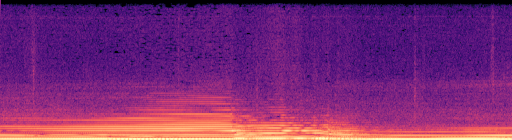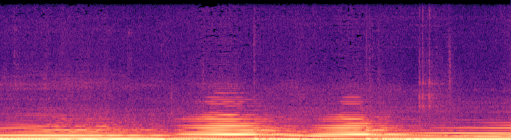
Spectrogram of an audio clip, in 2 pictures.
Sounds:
playing clarinet

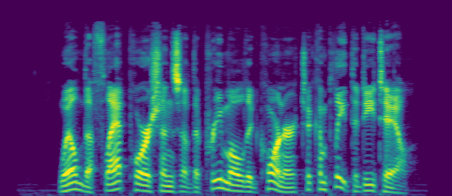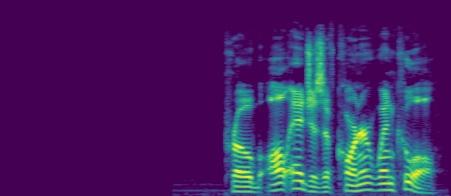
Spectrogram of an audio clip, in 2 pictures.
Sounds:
Speech

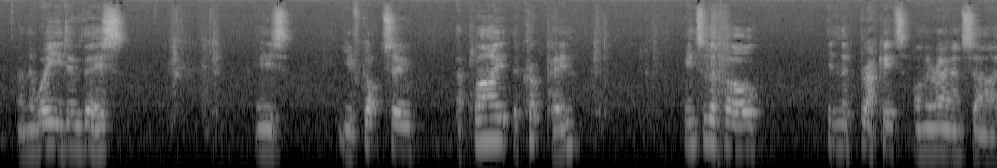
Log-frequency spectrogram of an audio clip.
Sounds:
Speech

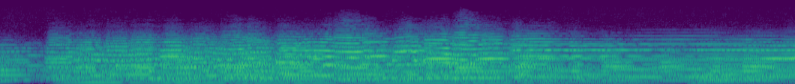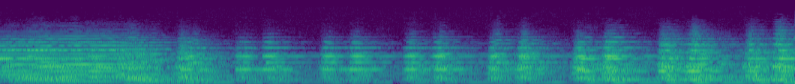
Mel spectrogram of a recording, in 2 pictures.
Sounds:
Brass instrument, Orchestra, Classical music, Music

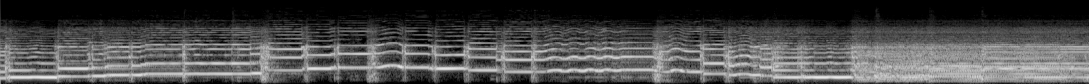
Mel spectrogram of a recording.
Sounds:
Musical instrument, Music, Electric guitar, Plucked string instrument, Guitar

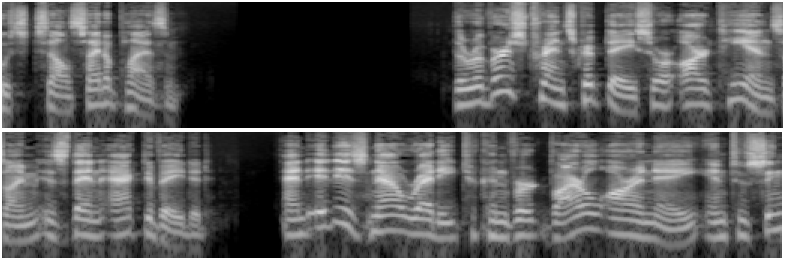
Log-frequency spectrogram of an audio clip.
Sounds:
Speech

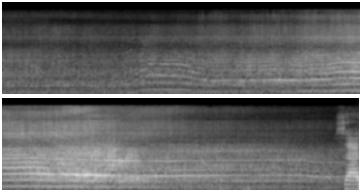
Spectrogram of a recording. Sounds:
Motorboat, Speech, Vehicle

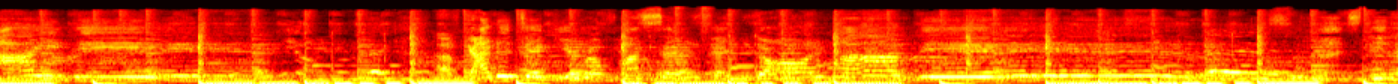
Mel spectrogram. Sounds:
Music

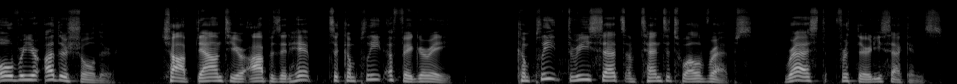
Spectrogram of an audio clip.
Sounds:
Speech

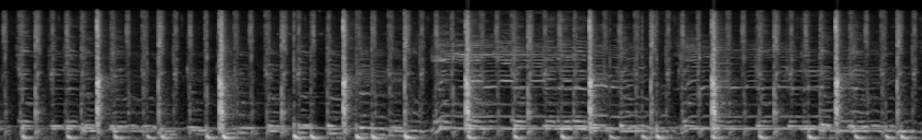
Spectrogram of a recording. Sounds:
Music

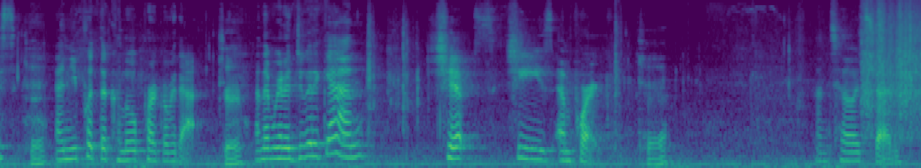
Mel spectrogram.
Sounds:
Speech

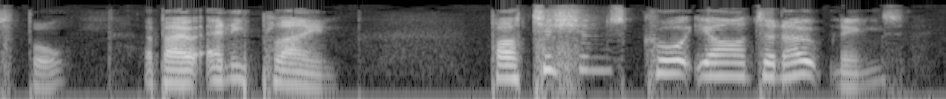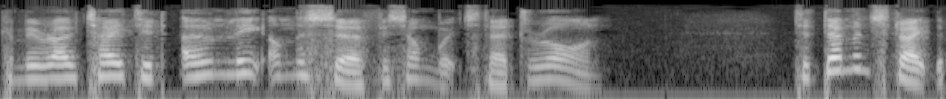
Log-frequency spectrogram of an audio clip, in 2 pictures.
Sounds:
Speech

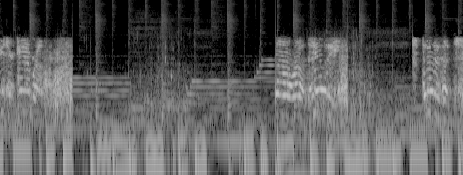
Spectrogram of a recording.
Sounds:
Water, Speech, Music

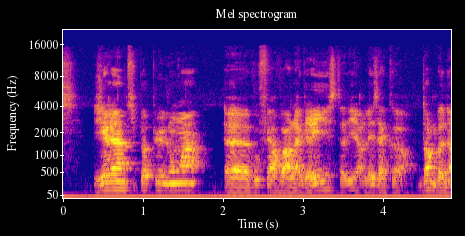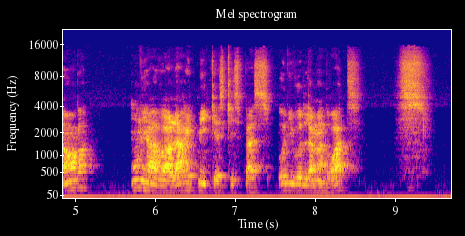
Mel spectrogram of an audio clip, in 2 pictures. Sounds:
Speech

